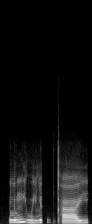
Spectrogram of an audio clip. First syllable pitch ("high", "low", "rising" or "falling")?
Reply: rising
